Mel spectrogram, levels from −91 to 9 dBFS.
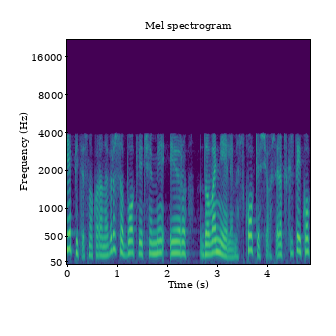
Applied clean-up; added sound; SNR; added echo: none; none; none; none.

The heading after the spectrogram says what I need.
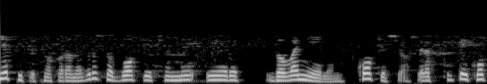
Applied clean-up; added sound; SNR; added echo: classical method Wiener filter.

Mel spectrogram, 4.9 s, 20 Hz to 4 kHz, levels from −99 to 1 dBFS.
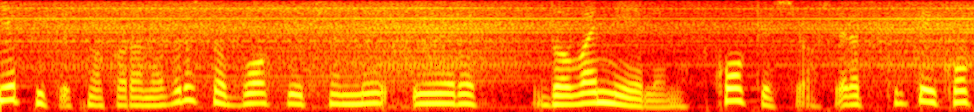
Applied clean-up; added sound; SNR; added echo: none; Domestic sounds, home sounds; 7 dB; none.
